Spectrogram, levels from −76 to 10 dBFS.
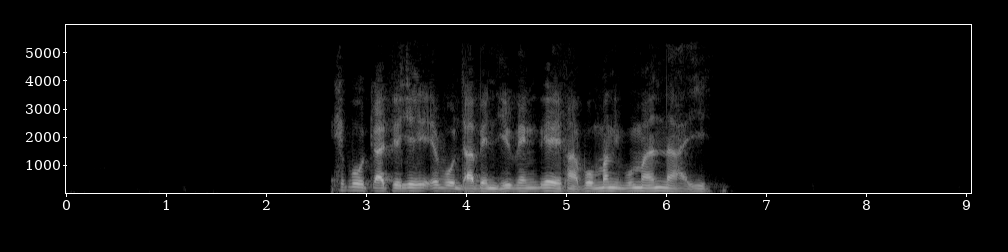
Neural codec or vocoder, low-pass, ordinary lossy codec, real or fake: codec, 16 kHz in and 24 kHz out, 0.6 kbps, FocalCodec, streaming, 4096 codes; 5.4 kHz; MP3, 32 kbps; fake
